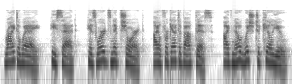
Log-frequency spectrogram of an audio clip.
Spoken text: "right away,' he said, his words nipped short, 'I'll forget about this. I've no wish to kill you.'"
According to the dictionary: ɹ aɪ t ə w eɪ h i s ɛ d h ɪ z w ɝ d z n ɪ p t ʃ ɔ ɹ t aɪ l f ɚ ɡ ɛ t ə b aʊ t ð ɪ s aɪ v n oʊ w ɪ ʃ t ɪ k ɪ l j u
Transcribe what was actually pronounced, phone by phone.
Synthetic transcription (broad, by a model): ɹ aɪ t ə w eɪ h i s ɛ d h ɪ z w ɝ d z n ɪ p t ʃ ɔ ɹ t aɪ l f ɚ ɡ ɛ t ə b aʊ t ð ɪ s aɪ v n oʊ w ɪ ʃ t ɪ k ɪ l j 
